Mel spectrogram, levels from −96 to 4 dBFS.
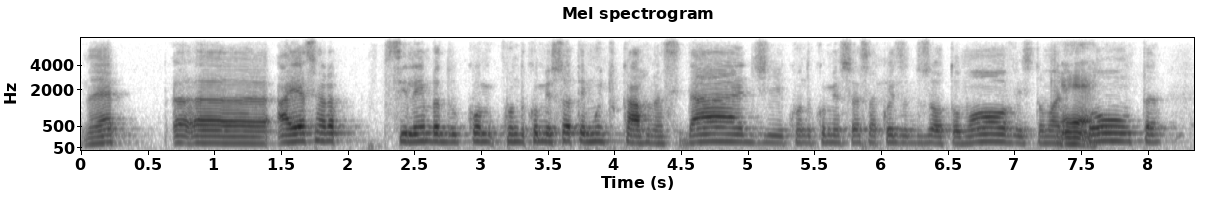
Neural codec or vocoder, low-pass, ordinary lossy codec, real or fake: none; 7.2 kHz; Opus, 16 kbps; real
